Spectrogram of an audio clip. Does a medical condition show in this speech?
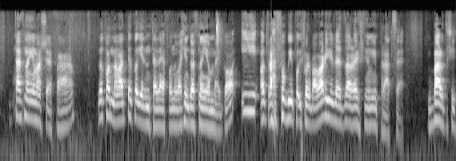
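Yes: Down syndrome; intellectual disability, intermittent memory lapses, difficulty with arithmetic and counting money.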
